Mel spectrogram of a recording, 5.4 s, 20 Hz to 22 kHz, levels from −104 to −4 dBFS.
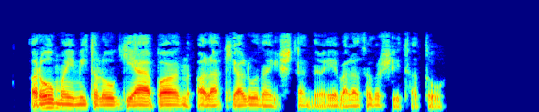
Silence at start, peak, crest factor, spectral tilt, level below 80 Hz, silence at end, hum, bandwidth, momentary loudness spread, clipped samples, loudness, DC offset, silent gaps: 0.3 s; -6 dBFS; 18 dB; -6.5 dB/octave; -66 dBFS; 0.95 s; none; 7.6 kHz; 14 LU; under 0.1%; -24 LUFS; under 0.1%; none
